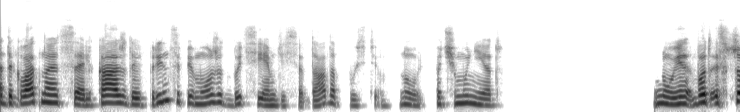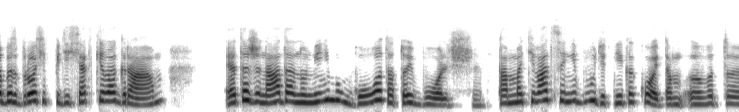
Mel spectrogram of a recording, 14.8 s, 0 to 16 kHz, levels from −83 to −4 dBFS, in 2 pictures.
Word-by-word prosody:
адекватная 220 +2 +2
цель. 170 -6 -3
Каждый, 210 -2 +3
в 165 - -20
принципе, 230 - -5
может 200 +3 -4
быть 185 +5 -7
70, 150 -8 -8
да, 140 +4 -5
допустим. 150 -7 -13
Ну, 170 -4 -8
почему 195 +3 -5
нет? 165 -6 -6 1.5
Ну, 200 -3 0
и, 180 - +1
э, 190 - 0
вот, 230 +2 +4
и - - 0
чтобы 250 +4 +3
сбросить 250 +3 +2
50 230 +2 -3
килограмм, 230 - +2 0.6
это 225 +8 +5
же 250 -3 0
надо, 250 +4 +4
ну, 225 -1 +3
минимум 255 +2 +1
год, 220 +10 +3
а 220 - 0
то 210 +1 0
и 220 - +2
больше. 165 -4 -4
Там 210 +1 0
мотивации 260 +5 +1
не 255 +1 -2
будет 225 -5 -3
никакой. 225 -3 0
Там, 175 +2 -5
э, 180 0 -2
вот 195 +1 -7
210 Hz, 160 wpm, -22 LUFS, 180-235 Hz, 1.5 s, это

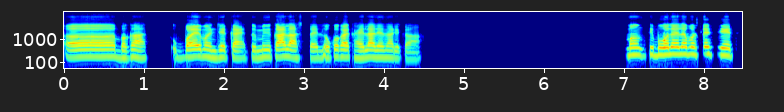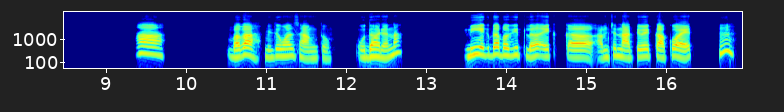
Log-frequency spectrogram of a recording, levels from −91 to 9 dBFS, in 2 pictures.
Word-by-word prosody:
अ, 185 +1 +2
बघा 170 0 -1 0.4
उपाय 185 +3 +3
म्हणजे 180 -2 -4
काय? 160 -2 0
तुम्ही 175 +2 -7
का 185 +1 +6
लाजताय, 170 -3 -1
लोकं 165 +3 -5
काय 185 -1 +2
खायला 170 +2 0
देणार 175 -1 -4
आहे 160 - -10
का? 145 0 -10 2.6
मग 225 -1 -1
ते 235 - -3
बोलायला 240 +2 +4
बसलेचं 240 -1 -2
आहेत. 215 -1 +3 1.0
हां. 250 -4 +3 0.9
बघा 210 +4 +6 0.2
मी 175 - -11
तुम्हाला 200 +1 -2
सांगतो, 160 -3 -4 0.4
उदाहरण 190 +3 0
हां. 265 - -4 0.9
मी 230 +4 +1
एकदा 230 +1 +3
बघितलं 210 -3 -1
एक 195 -1 -1 0.2
अ, - - 0 0.4
आमचे 175 +5 -7
नातेवाईक 185 +1 +1
काकू 180 +3 +3
आहेत, 175 -2 +4 0.4
हं. 330 +2 -4
190 Hz, 125 wpm, -25 LUFS, 175-220 Hz, 2.6 s, का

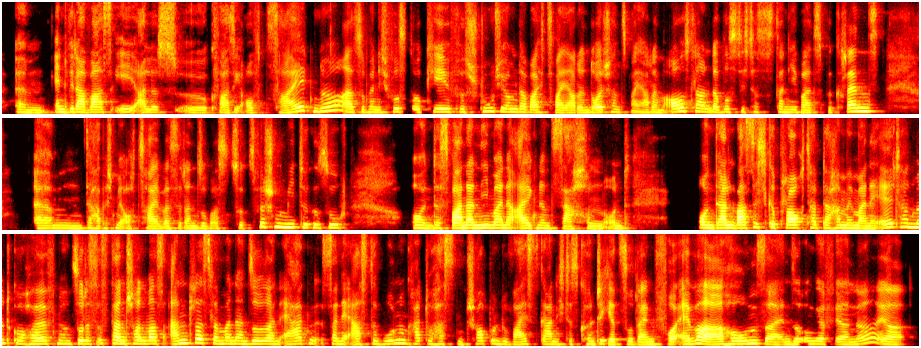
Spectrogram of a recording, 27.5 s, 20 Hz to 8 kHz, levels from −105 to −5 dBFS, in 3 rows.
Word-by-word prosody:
ähm, 170 -3 -5
entweder 195 -1 +2
war 185 -1 +3
es 185 0 -4
eh 105 +1 -3
alles, 185 0 -1
äh, 165 -1 -7
quasi 170 +1 -4
auf 160 0 -7
Zeit, 180 - 0
ne? 270 +8 +1
Also, 190 -6 0
wenn 190 0 -5
ich 180 +2 -9
wusste 225 -2 -3
okay, 215 +2 -1
fürs 200 -2 -8
Studium 235 0 -3
da 195 -2 -2
war 180 - +2
ich 180 - -11
2 175 -1 -2
Jahre 165 +1 -1
in 170 - -6
Deutschland 185 +2 -1
2 - - -10
Jahre 175 +1 -5
im 170 - -6
Ausland. 230 0 +1
Da 190 - 0
wusste 200 -1 -2
ich, - - -7
dass 195 -2 -5
ist 190 +1 -3
dann 195 -2 -3
jeweils 175 -2 -5
begrenzt. 245 +8 +1 0.7
Ähm, 185 -1 -3
da 180 -1 -5
habe 170 +1 -4
ich 180 - -6
mir 180 - -3
auch 165 - -8
teilweise 175 +1 -2
dann 175 -1 -4
sowas 175 +1 -4
zur 195 -1 -5
Zwischenmiete 250 +1 +1
gesucht 220 -1 -3 0.6
und 195 -2 0
das 185 -1 -1
waren 190 0 +9
dann 200 0 +6
nie 210 +1 +3
meine 200 -1 +2
eigenen 185 0 0
Sachen 165 -1 -2
und 175 -1 -5 0.7
und 205 -2 +3
dann, 205 0 +6
was 200 +5 +7
ich 255 +1 0
gebraucht 220 -3 +4
habe, 220 -1 -3
da 195 -1 -1
haben 205 -1 +1
mir 190 - +1
meine 175 -1 +1
Eltern 260 +3 +1
mitgeholfen 215 -3 0
und 210 -1 -5
so. 220 - +4
Das 215 -1 -1
ist 230 +1 -2
dann 225 -1 +6
schon 225 -1 +2
was 225 0 +3
anderes, 255 +2 +3
wenn 225 - +1
man 220 0 -1
dann 215 -1 -1
so 210 0 +1
sein 200 -1 +1
ergn 220 +4 -3
seine 195 -3 -3
erste 185 +1 -3
Wohnung 220 +1 -2
hat. 210 0 -5
Du 195 -2 -6
hast 190 -1 -4
'n 180 - -6
Job 215 +3 -3
und 215 -4 -3
du 190 -2 -7
weißt 175 +1 -2
gar 185 -1 -2
nicht, 180 0 -7
das 180 - -5
könnte 195 +3 -2
jetzt 175 -3 -1
so 190 - -2
dein 175 +1 -1
Forever 190 +1 +5
Home 205 +3 +2
sein, 180 -4 0
so 185 0 -1
ungefähr, 190 -2 -3
ne? 220 - -2
Ja. 170 -2 0
195 Hz, 240 wpm, -22 LUFS, 180-220 Hz, 0.7 s, waren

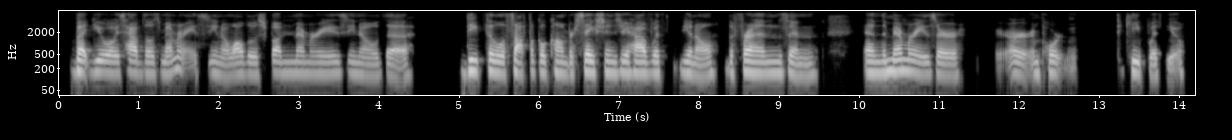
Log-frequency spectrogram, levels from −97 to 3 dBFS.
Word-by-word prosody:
But 160 -2 +6
you 165 -1 +1
always 155 -1 0
have 160 -2 +3
those 150 0 -3
memories, 155 +7 -5
you 155 -1 -7
know? 130 -1 -5
All 145 - +4
those 145 -1 -5
fun 155 -1 -1
memories, 150 0 -6
you 155 -1 -8
know, 135 -2 -7
the 320 0 0 0.7
deep 170 +1 +2
philosophical 160 -1 +3
conversations 155 +1 +1
you 160 -2 +2
have 155 0 +5
with 155 -1 0 0.2
you 160 -2 -1
know, 135 +3 -2
the 155 - -4
friends 155 -1 +3
and 135 -1 -2 0.6
and 155 -1 +2
the 160 - +2
memories 170 -4 +1
are 135 -2 0 0.6
are 150 -2 0
important 150 +1 -4 0.5
to - - -19
keep 155 -3 -1
with 130 -1 -3
you. - - -5
155 Hz, 150 wpm, -24 LUFS, 150-160 Hz, 0.7 s, But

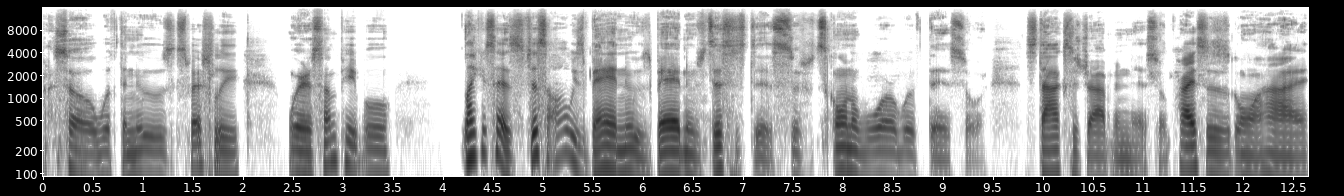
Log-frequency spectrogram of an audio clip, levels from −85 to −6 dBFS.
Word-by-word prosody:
On - - -13
a - - -13
so 95 -2 +1
with 95 +2 -8
the 90 - -5
news, 100 +1 -5
especially 95 -1 -2 0.5
where 100 -2 +1
some 130 +9 +1
people 105 -8 -6 0.7
like 165 +2 +5
you 190 - -5
said, - - +4
"It's - - +1
just 175 +2 +5
always 160 - -5
bad 110 +3 +3
news, 100 -6 -4
bad 100 +1 +4
news." 85 -2 -4
"This 115 0 +4
is - - 0
this; - - +3
s - - -9
it's - - +6
going 110 -1 0
to 105 - 0
war 100 +1 -4
with 95 -1 -9
this," 80 -1 -2
or - - -16 0.4
"Stocks 105 +1 +2
is 95 - -4
dropping 85 -2 -4
this," 80 0 -3
or - - -12
"Prices 115 -5 +4
is 90 - -5
going 90 -2 -4
high." 85 -2 -1
100 Hz, 190 wpm, -26 LUFS, 90-110 Hz, 0.7 s, it's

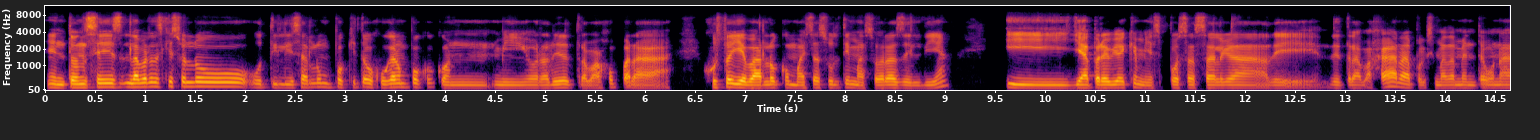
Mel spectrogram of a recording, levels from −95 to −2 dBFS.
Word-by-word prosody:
Entonces, 140 +3 +4
la 150 0 +5
verdad 165 +2 +3
es 165 - -3
que 180 - -2
suelo 175 0 +2 0.5
utilizarlo 135 +2 -4
un 150 -3 -7
poquito 150 - -3
o - - +1
jugar 145 +3 +2
un 150 - -6
poco 155 +1 -5
con 120 -5 -4 0.4
mi 115 0 -5
horario 120 +2 -2
de 130 - -1
trabajo 130 - -6
para, - - -1 0.3
justo, 135 +3 +1
llevarlo 125 -2 +5
como 120 -4 -4
a - - -1
esas 130 +3 -4
últimas 125 -2 -5
horas 120 0 +1
del 110 -2 -6
día. 135 - -4 0.5
Y 120 -3 +1
ya 125 0 +6
previo 125 0 +4
a 130 - +1
que 150 - -5
mi 115 -3 -5
esposa 125 +2 -3
salga 120 -1 -1
de 60 - -4
de 120 -1 -7
trabajar, 115 0 -1
aproximadamente 120 0 -4
una - - -5
125 Hz, 170 wpm, -23 LUFS, 120-140 Hz, 0.5 s, ya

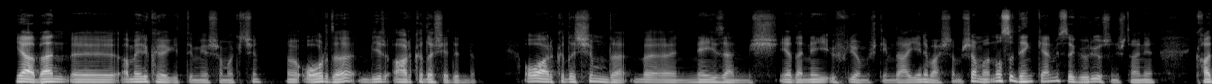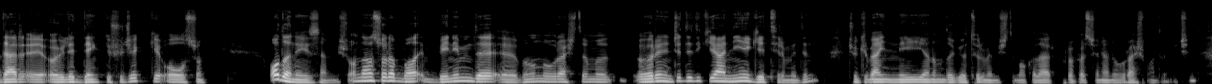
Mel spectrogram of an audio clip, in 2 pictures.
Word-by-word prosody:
Ya 130 -5 +8
ben, 125 +2 +7 0.2
ııı, 110 -1 +1
Amerika'ya 120 -1 +1
gittim 100 0 -8
yaşamak 95 0 -6
için. 115 0 -9 0.3
Iıı, 110 -1 0
orda 120 +5 +2
bir 120 +3 -3 0.2
arkadaş 110 -1 -1
edindim. 95 -1 -7 0.5
O 140 +1 +5
arkadaşım 120 0 0
da, 100 -3 -2
ııı, 105 -2 -3 0.2
neyzenmiş 100 -3 -3
ya 110 -1 -2
da 105 - 0
ney 110 +1 0
üflüyormuş, 105 -1 -7
diyeyim, 100 -1 -9
daha 100 0 -2
yeni 110 +2 -1
başlamış 100 +9 -6
ama 115 -4 -1
nasıl 160 +1 +3
denk 130 +3 +1
gelmişse... 150 -2 -2
Görüyorsun 110 0 -2
işte. 100 +1 -8
Hani 100 0 -2 0.4
kader, 115 +1 +4
ııı, 115 -2 0
öyle 115 0 +2
denk 110 -1 +1
düşecek 140 +6 -4
ki 135 -2 -1
olsun. 110 -2 -1 0.6
O 225 0 +8
da 155 - +9
neyzenmiş. 100 -2 -2
Ondan 165 +2 +3
sonra 170 -4 +3
ba 135 +1 +4
benim 135 +8 +1
de, 130 -1 +4
ııı, 105 -1 -2
bununla 130 +3 -2
uğraştığımı 120 -2 -3 0.2
öğrenince 140 +4 +3
dedi 160 0 -1
ki: 150 - -5
"Ya, 150 - +7
niye 145 +2 +4
getirmedin?" 110 - -3 0.3
Çünkü 115 0 -6
ben 110 -2 +2
neyi 110 0 +3
yanımda 105 0 0
götürmemiştim 100 -3 -6
o 95 - -8
kadar 95 0 -5
profesyonel 95 -1 -7
uğraşmadığım 95 +1 -9
için 165 - -14
110 Hz, 165 wpm, -23 LUFS, 105-125 Hz, 0.6 s, da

